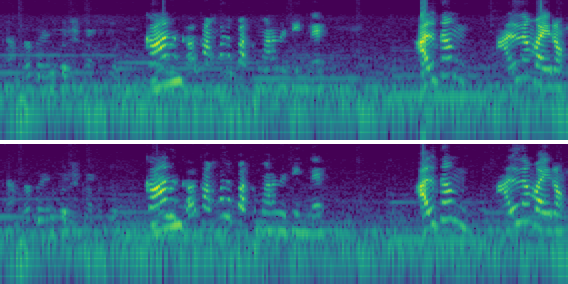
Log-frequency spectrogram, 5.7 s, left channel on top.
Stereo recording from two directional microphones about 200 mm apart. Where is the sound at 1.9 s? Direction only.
25° right (ahead or behind).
